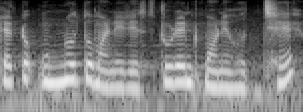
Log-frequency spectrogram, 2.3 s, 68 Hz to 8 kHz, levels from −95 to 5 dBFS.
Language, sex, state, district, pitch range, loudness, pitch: Bengali, female, West Bengal, Cooch Behar, 190-255 Hz, -13 LUFS, 240 Hz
